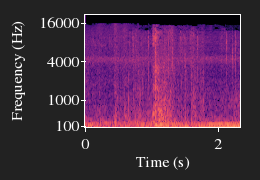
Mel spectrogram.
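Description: A blade swishes and strikes a creature.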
